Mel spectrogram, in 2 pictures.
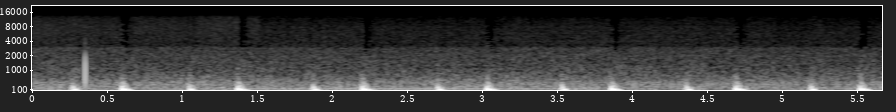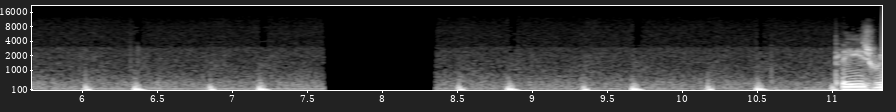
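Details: Simulated heartbeat at about 72 a minute, from a cardiac auscultation teaching programme, with a steady low hum: the first sound lower and longer, the second shorter and higher. Normal first and second heart sounds.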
